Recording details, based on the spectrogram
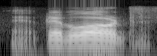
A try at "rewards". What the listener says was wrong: You have to vibrate a little bit more, but you got it. Rewards.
